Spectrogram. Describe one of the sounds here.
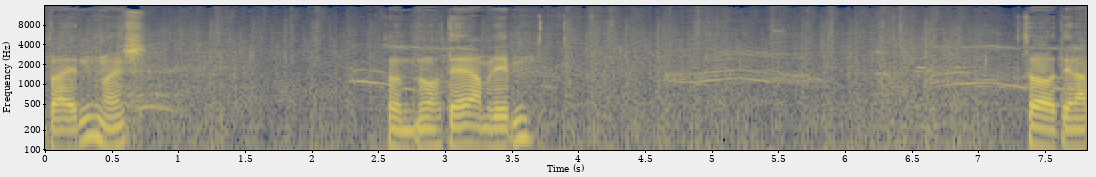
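Guns fire rapid shots.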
